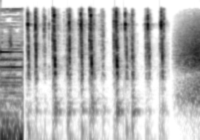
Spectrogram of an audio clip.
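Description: Computer keyboard typing sound effect: a quick run of about a dozen key clicks, after the music stops just at the start. Near the end a rising whoosh swells and then cuts off suddenly.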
